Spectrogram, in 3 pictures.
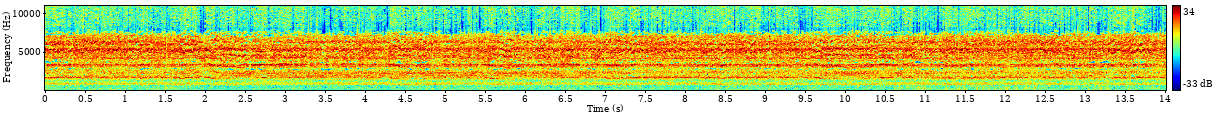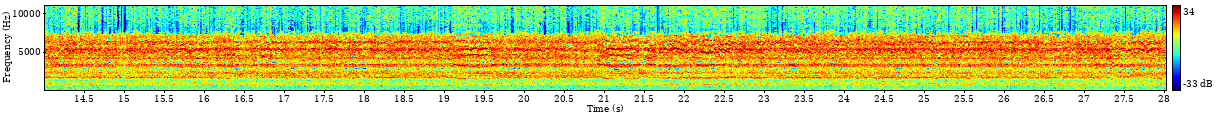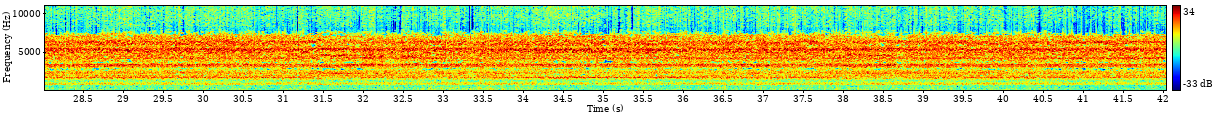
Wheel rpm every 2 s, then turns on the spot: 230, 230, 220, 220, 230, 220, 230, 230, 230, 230, 230, 220, 240, 220, 220, 230, 230, 230, 230, 230, 230.
none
